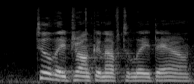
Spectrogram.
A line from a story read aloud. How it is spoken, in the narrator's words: she said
